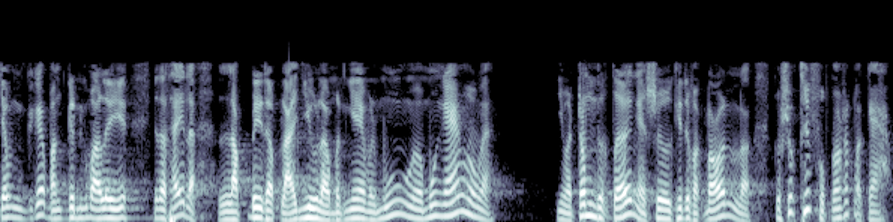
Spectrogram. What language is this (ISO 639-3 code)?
vie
